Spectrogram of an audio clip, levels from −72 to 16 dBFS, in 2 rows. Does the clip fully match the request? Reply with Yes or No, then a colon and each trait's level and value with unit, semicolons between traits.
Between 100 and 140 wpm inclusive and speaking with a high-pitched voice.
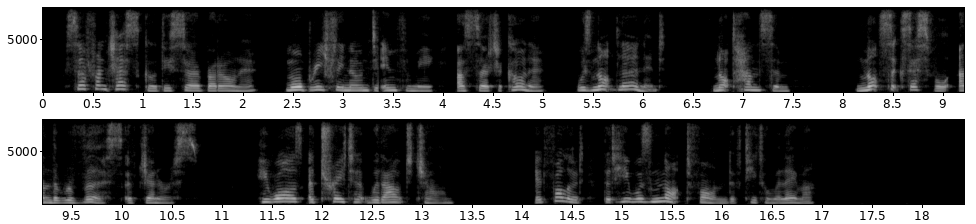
Yes: slow, 135 wpm; high, 235 Hz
